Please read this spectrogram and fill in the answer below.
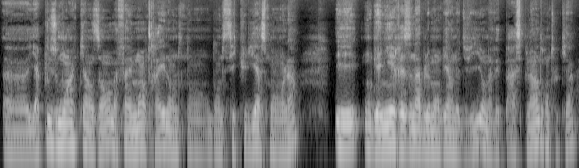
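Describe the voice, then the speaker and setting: Hoarse, mellow-voiced man giving testimony. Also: mid-range voice, fairly even intonation, fairly quick. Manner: hesitant, many fillers and restarts. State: slightly hoarse. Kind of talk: personal testimony, spoken casually.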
